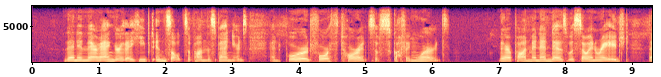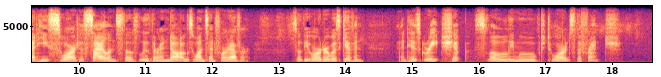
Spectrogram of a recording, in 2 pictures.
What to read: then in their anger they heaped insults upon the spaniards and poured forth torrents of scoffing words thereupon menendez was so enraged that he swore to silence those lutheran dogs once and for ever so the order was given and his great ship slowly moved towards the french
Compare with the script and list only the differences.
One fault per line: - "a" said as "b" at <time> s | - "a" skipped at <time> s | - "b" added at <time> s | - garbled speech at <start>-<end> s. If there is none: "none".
none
